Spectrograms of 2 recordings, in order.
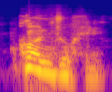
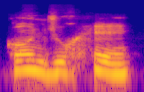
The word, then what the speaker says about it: cónyuge: Entonces, ¿quién es cónyuge? Cónyuge no se dice cónyuge, a pesar de que sí se dice conyugal.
